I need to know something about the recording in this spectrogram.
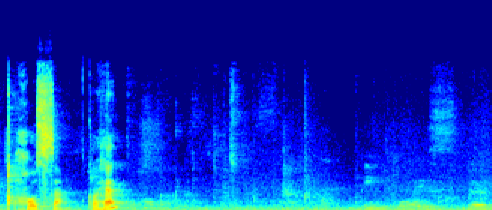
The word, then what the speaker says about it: Xhosa: Okay, Xhosa, and it's aspirated. Xhosa.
